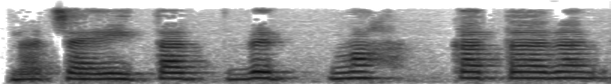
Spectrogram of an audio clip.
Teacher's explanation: It's almost like a half aspirate. So it's a jiva mulya sound.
